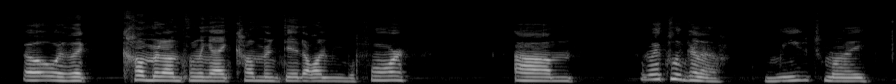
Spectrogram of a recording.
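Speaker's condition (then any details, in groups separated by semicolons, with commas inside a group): Cerebral palsy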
